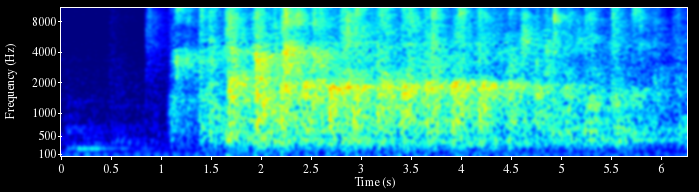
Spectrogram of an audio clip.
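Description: Audience applauding: a burst of many hands clapping that starts about a second in, is loudest soon after and slowly dies away.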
